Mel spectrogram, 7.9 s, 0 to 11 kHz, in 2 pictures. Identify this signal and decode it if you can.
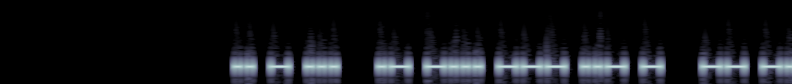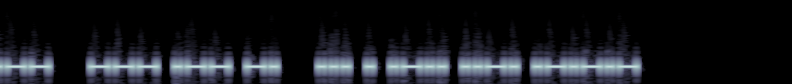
Morse code, heard as a keyed tone, about 40 wpm, 700 Hz. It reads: ITS ABOUT MY OWN SELF.
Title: Sentences from Top 1000 Words - Review Part 1 - 40wpm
